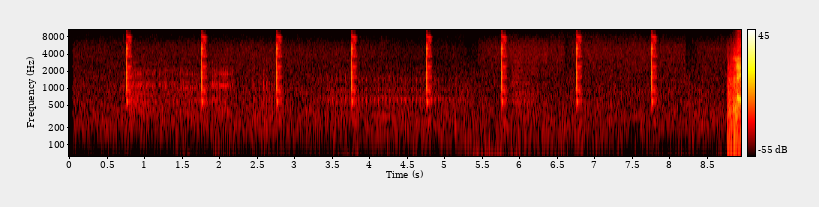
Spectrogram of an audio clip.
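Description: A countdown timer ticks once every second.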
